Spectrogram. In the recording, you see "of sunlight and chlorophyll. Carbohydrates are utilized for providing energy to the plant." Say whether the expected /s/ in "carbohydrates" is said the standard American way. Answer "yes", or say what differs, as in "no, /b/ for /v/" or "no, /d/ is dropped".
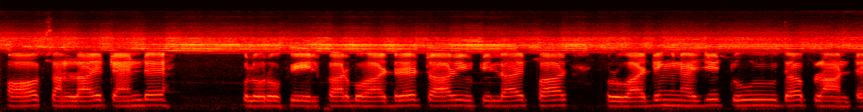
no, /s/ is dropped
